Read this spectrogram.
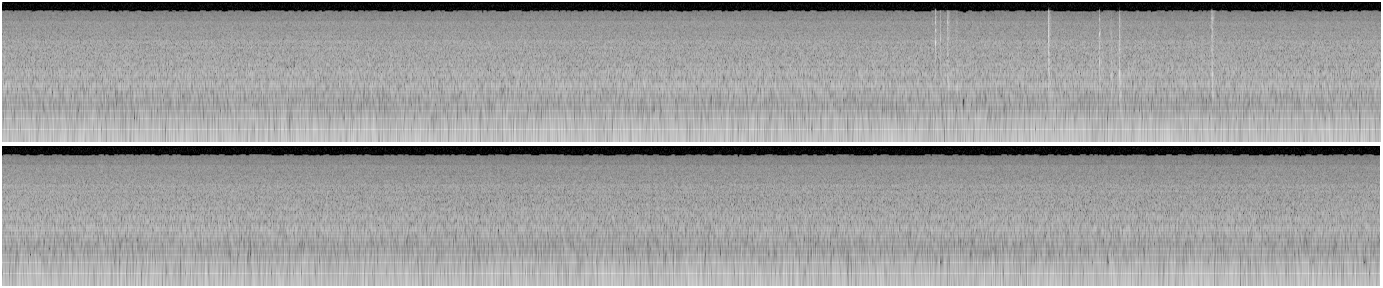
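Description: Jet engines rumble steadily at idle.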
